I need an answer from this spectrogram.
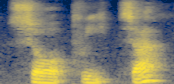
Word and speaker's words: Soplica: It is pronounced Soplica.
